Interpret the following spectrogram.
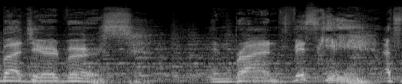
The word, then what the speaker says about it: Fiske: Jared ver and Brian fisky that's right I pronounce the e in Fisk braen fisky it's fisky my boy fisy I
